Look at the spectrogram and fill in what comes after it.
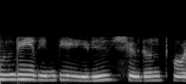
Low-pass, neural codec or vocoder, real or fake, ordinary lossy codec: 3.6 kHz; codec, 16 kHz, 1 kbps, X-Codec, HuBERT features, trained on LibriSpeech; fake; none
